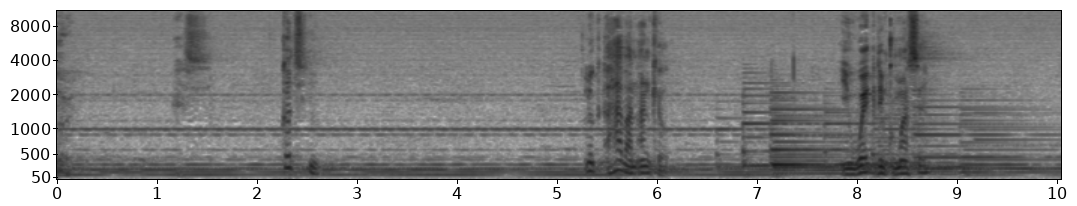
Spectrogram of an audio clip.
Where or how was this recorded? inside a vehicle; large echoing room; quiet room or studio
large echoing room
